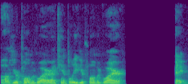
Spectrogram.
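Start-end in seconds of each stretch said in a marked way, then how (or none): 0.0-2.5 freaked-out, gushing starstruck fan losing it completely. Speaker retelling a girl meeting him at a book signing, imitating a fan freaking out. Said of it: "she totally freaks out".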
